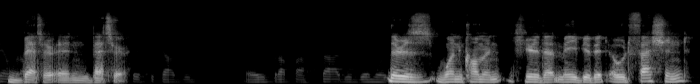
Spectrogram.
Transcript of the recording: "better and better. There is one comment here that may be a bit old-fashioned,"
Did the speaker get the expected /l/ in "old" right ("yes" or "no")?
no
